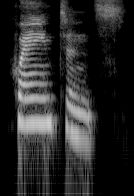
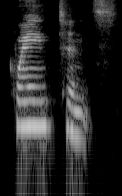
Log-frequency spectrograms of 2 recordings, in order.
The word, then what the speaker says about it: acquaintance: okay and then what acquaintance and that a doesn't get much time it's not quaint ants acquaintance it's almost not even a it's a schwa acquaintance acquaintance then what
